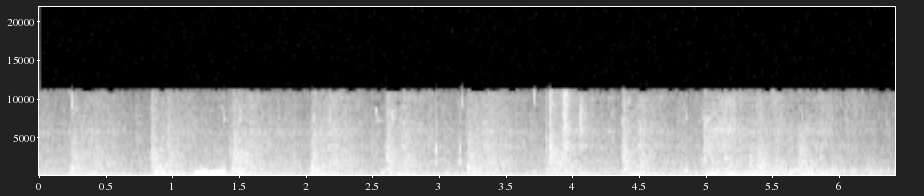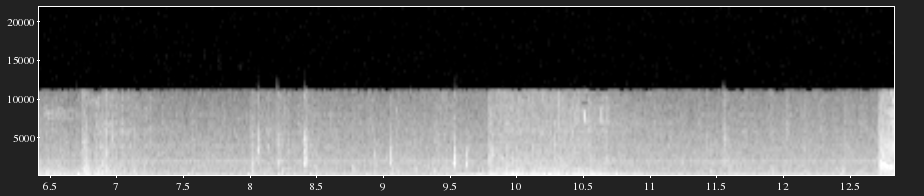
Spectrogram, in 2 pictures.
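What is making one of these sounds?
Wooden ramps and walls snap into place with quick knocks.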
